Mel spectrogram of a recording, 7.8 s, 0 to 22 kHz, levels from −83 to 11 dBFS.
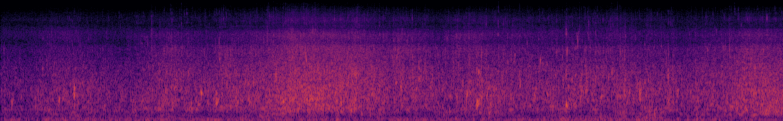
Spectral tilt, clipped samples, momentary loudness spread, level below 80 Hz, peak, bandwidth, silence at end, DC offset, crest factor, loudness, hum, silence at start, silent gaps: -2 dB/octave; under 0.1%; 9 LU; -52 dBFS; -16 dBFS; over 20 kHz; 0 s; under 0.1%; 18 dB; -34 LUFS; none; 0 s; none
